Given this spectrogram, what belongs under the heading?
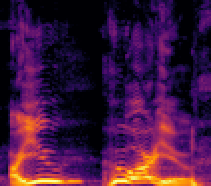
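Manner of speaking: high alarmed voice of a baffled husband; confused husband. Pretend. Husband finds a stranger in his house, high and alarmed. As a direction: squeak it out, totally thrown.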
